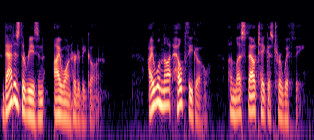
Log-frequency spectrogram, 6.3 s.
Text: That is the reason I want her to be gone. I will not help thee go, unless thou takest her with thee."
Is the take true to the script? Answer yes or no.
yes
